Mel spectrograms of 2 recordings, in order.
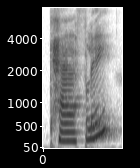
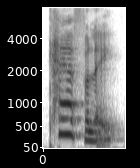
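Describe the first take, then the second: First: The word is said with two syllables. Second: The word is said with three syllables. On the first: "two syllables" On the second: "or carefully with three"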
